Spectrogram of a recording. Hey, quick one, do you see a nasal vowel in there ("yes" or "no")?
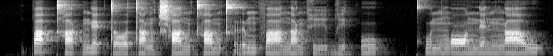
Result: no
